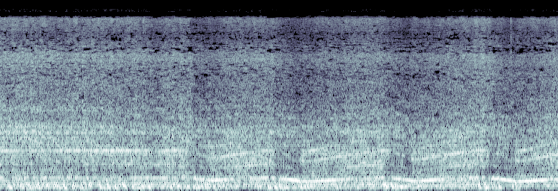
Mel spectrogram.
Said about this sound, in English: So that's burning rubber, right? That's where you rev the living daylights out of a car with the brakes on, the wheels spin, and you literally burn rubber. And there are like clouds and clouds and clouds and clouds of burning rubber smoke.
